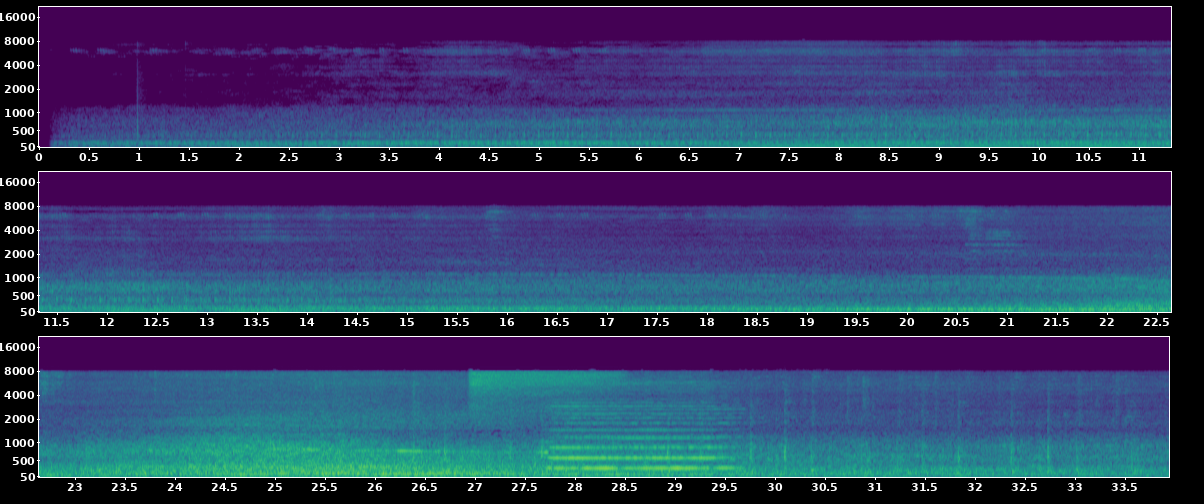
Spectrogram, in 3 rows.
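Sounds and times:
diesel locomotive engine drone: 0.2s - 33.9s
wheel-on-rail noise: 6.5s - 33.9s
train horn: 26.2s - 29.9s.

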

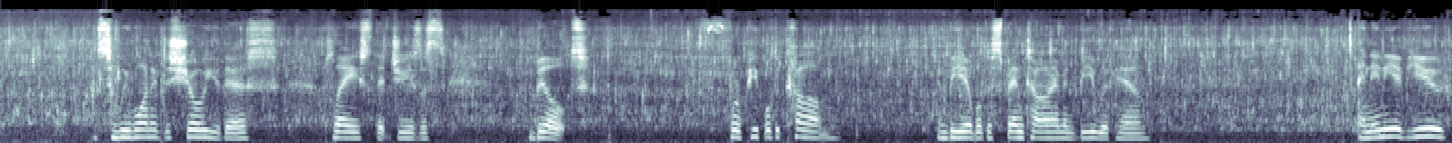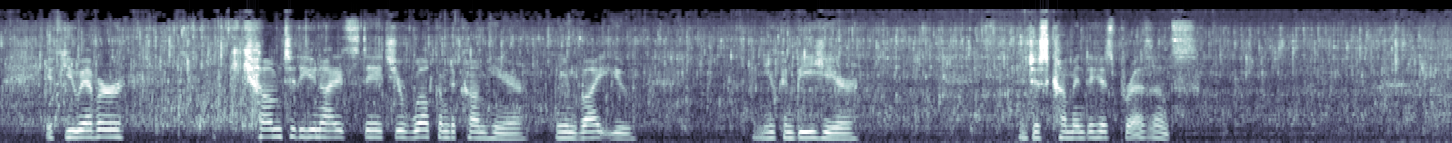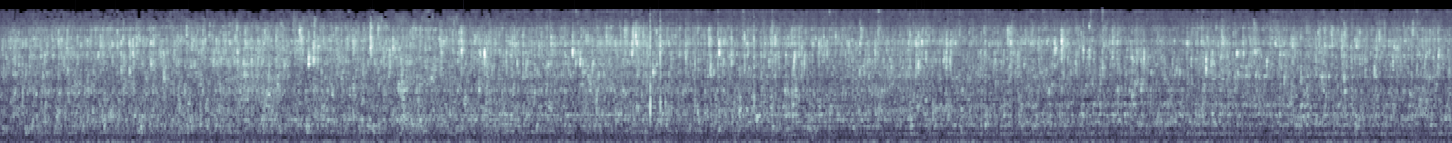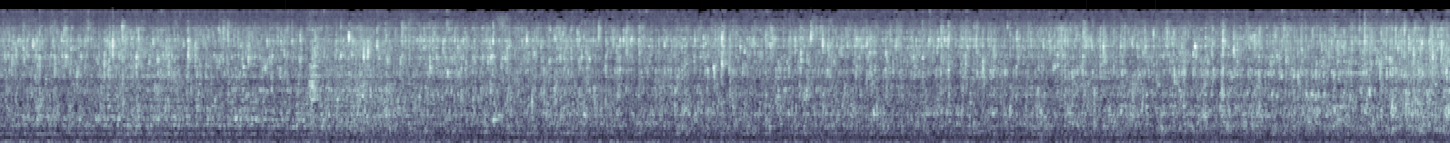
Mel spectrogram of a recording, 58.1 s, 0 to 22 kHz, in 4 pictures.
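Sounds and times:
fountain water splashing: 0.0s - 58.0s.

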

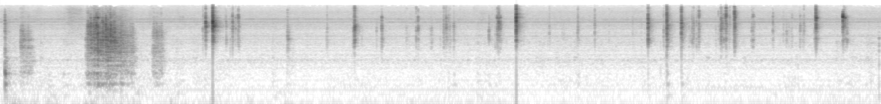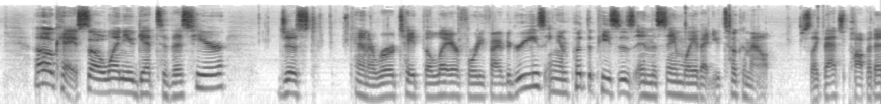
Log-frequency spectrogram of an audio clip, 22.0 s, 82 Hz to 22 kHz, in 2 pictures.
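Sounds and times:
plastic puzzle pieces clicking: 2.5s - 3.0s, 4.1s - 10.6s, 14.2s - 15.4s.

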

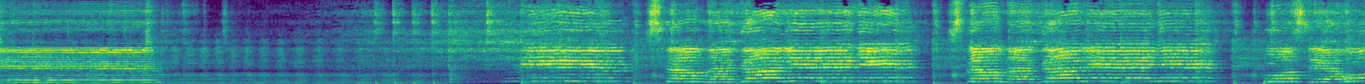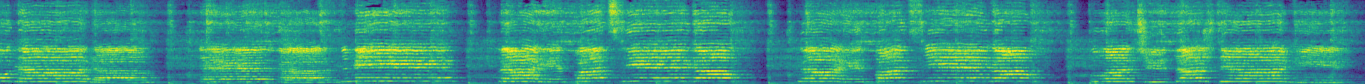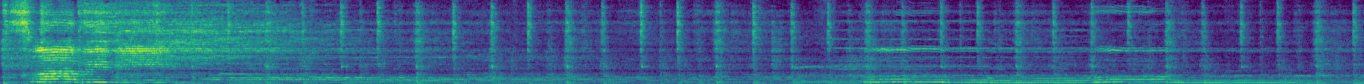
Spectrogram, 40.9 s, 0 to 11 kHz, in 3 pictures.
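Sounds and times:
girls singing together: 0.0s - 1.8s, 5.0s - 33.2s
backing track music: 0.0s - 40.9s.

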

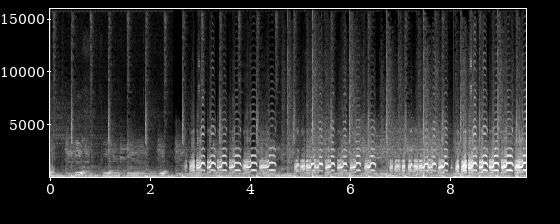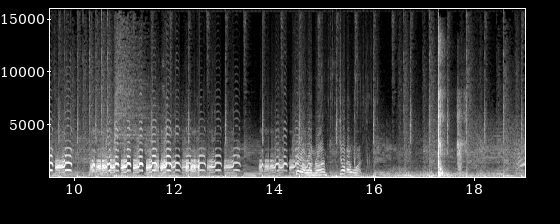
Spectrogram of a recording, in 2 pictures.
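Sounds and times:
low background music: 0.0s - 19.0s
goose honking: 2.7s - 15.1s.

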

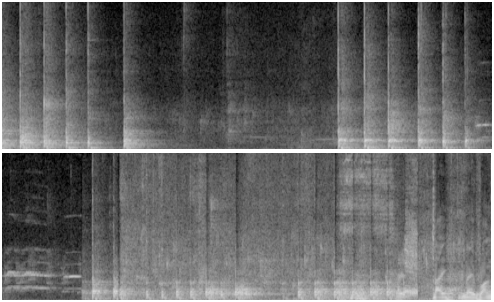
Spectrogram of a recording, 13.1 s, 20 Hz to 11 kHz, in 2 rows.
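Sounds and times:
rooster crowing: 6.2s - 8.4s
knife chopping on board: 7.6s - 11.8s
food sizzling: 8.0s - 13.0s.

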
